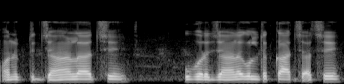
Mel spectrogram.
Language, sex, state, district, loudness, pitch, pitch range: Bengali, female, Tripura, South Tripura, -15 LUFS, 120 Hz, 115-125 Hz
